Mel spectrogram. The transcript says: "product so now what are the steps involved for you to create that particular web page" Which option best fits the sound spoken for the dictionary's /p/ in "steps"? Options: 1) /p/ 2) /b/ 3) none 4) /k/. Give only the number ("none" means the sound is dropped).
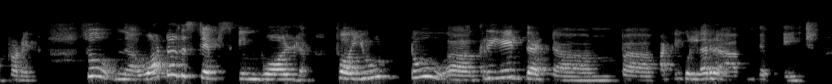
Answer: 1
